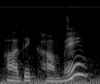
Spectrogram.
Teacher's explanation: the rising tone is also used for polarity type of questions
